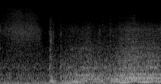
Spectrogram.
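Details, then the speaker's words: Car cabin after re-grounding the head unit's audio lines: short engine rev with no rising whine from the speakers; speaker whine that rose with throttle is gone. "сейчас проверим пропал ли писк Опа что Звук"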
